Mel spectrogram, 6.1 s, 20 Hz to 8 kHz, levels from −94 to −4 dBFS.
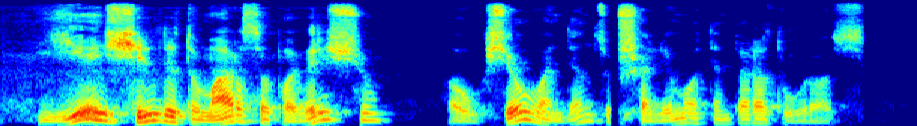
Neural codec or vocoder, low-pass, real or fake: none; 7.2 kHz; real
